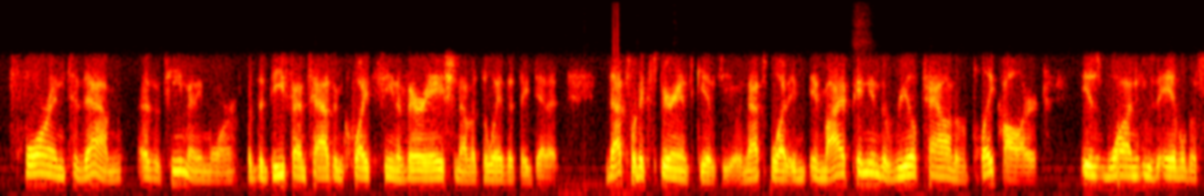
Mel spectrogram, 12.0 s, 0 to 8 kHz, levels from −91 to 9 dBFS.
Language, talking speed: English, 235 wpm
